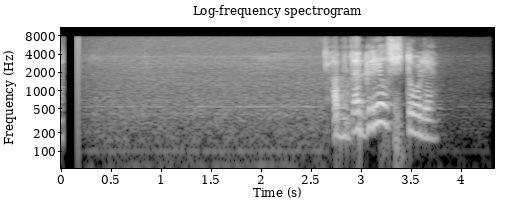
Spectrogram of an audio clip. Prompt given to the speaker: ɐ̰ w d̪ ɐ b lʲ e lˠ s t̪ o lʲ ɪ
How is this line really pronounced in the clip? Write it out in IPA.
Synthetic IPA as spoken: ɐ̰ b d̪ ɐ ɡ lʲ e lˠ ʂ t̪ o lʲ ɪ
